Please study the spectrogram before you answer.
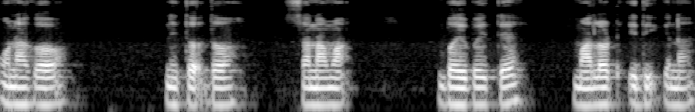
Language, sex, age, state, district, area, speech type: Santali, male, 18-30, Jharkhand, East Singhbhum, rural, spontaneous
